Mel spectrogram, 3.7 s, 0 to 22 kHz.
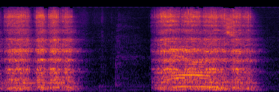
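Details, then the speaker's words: Two loud, gritty rasping passes with a short pause between them as a sub-diameter tool on a spin grinding machine hogs out a 12.5-inch telescope mirror blank with wet grit; healthy, normal abrasive grinding. "you're going to hear it grind instantly nice loud grinding grinding noise is great just move it around a little bit"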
